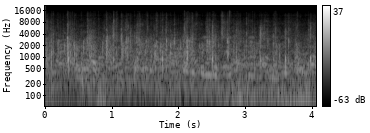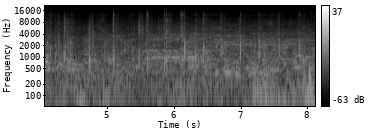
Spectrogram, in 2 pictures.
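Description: A small outdoor crowd applauding with scattered, uneven hand claps, mixed with people talking. A low rumble comes in near the end.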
